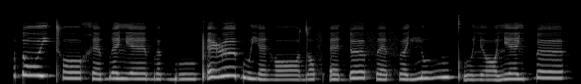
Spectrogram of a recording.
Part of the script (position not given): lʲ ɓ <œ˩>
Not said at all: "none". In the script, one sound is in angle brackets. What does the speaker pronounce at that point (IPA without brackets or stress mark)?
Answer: œ˥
